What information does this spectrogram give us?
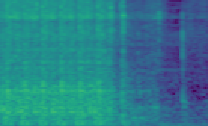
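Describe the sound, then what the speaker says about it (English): A Bernina sewing machine stitches through thick duffle bag layers in a quick, even run of needle strokes, then stops abruptly, leaving a couple of faint clicks in near silence. "I definitely way prefer sewing bags and thick layers on my Bernina rather than the Juki."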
